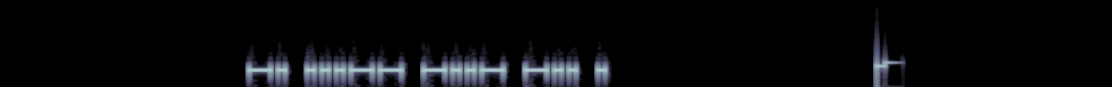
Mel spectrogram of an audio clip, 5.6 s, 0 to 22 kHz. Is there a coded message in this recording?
Yes: Morse code from 1.3 to 3.0 s, heard as a keyed tone, about 32 wpm, 700 Hz. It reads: N3XDE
